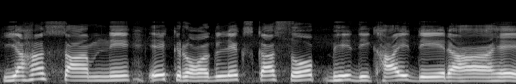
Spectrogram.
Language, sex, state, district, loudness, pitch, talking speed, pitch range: Hindi, male, Jharkhand, Ranchi, -10 LUFS, 190 Hz, 140 wpm, 175-205 Hz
